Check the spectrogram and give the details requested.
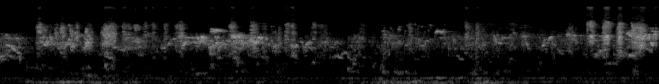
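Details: Budgerigars feeding and exchanging food, giving dense overlapping chirps and warbles, high and scratchy, chattering almost continuously with frequent short bursts; a faint steady low hum runs underneath.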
